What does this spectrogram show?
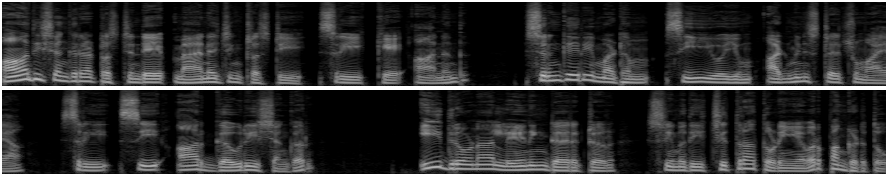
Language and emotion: Malayalam, neutral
